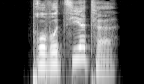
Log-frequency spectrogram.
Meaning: inflection of provozieren: 1. first/third-person singular preterite 2. first/third-person singular subjunctive II
- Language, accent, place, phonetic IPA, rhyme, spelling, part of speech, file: German, Germany, Berlin, [pʁovoˈt͡siːɐ̯tə], -iːɐ̯tə, provozierte, adjective / verb, De-provozierte.ogg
